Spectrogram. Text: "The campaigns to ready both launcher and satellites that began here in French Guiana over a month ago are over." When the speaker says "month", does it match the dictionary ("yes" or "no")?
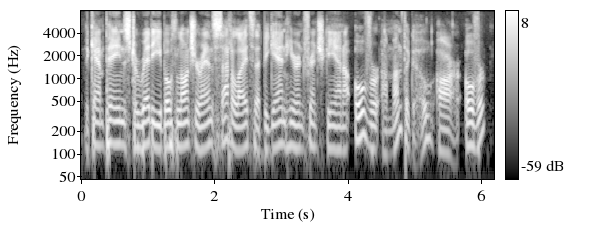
yes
